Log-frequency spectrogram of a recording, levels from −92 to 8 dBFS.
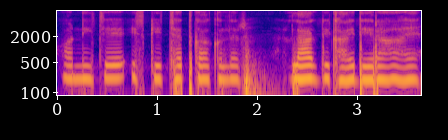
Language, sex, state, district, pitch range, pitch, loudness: Hindi, female, Himachal Pradesh, Shimla, 205-215 Hz, 210 Hz, -20 LUFS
